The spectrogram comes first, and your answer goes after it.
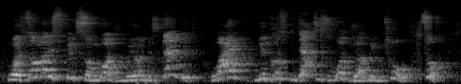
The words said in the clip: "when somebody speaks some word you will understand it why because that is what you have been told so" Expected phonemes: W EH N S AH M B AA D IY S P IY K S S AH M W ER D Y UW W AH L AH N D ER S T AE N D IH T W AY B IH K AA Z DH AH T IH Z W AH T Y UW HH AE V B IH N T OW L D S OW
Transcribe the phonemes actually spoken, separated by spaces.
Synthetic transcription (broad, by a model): W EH N S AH M B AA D IY S P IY K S S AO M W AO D Y UW W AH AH N D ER S T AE N D IH T W AY B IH K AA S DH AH T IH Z W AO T Y UW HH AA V B IH N T OW L D S OW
